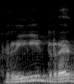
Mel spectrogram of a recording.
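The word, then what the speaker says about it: read: Spelling तो एक जैसे हैं, लेकिन दूसरे और तीसरे को रेड बोलते हैं।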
